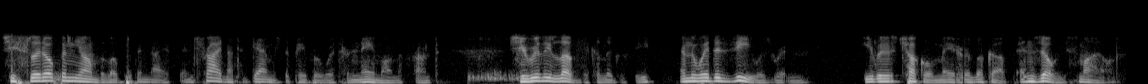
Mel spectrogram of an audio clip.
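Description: A man's voice: on the low side, expressive, fairly quick, slightly rough. A man reading scripted story narration for a radio drama. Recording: muffled, phone-like narrow-band audio.

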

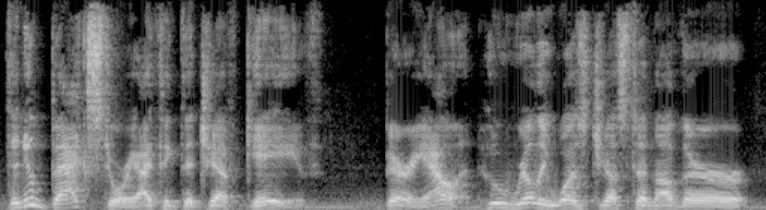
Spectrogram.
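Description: A man's voice: mid-range voice, big pitch swings, moderate pace, fairly bright tone, lo-fi sound, slight background noise. A man hosting a podcast, chatting casually and enthusiastically in an informal, rambling way. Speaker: podcast host.

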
